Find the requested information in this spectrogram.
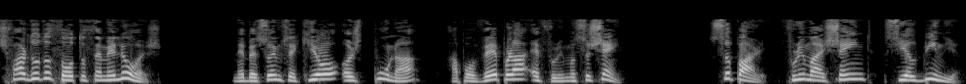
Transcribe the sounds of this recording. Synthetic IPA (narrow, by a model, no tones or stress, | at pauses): t͡ʃfaɾd̪ɔt̪əθɔt̪ːəθɛmɛlɔɦɛ̰ʃ | nɛbɛsɔjmsɛkjɔʔəʃt̪̚punaː | pɔvɛpɾaʔɛfɾyməsəʃɛjnt̪̚ | səpaɾḭ | fɾymaɛʃɛɲnt̪sjɛlˠbind̪jɛ̰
